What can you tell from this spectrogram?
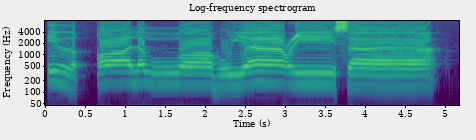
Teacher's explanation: اس میں جلالت اللہ عز و جل کے لام سے پہلے زبر ہے، تو اس اللہ کے لام کو ہم موٹا کریں گے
